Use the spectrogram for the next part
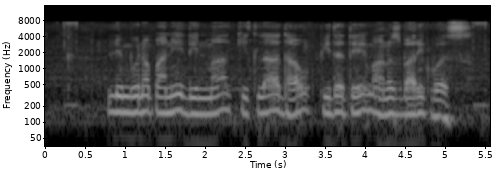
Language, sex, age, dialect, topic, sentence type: Marathi, male, 25-30, Northern Konkan, agriculture, statement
